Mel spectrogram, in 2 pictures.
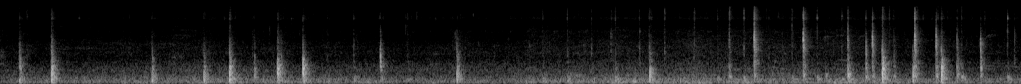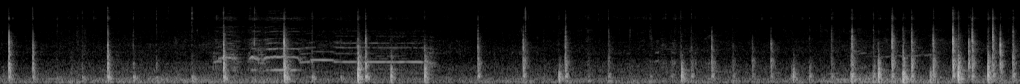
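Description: Kitchen knife chopping raw tuna on a plastic cutting board: sharp, irregular knocks. About twelve seconds in, a rooster crows once for about two seconds.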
